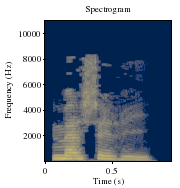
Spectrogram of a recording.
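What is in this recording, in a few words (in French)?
"ma chérie", French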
